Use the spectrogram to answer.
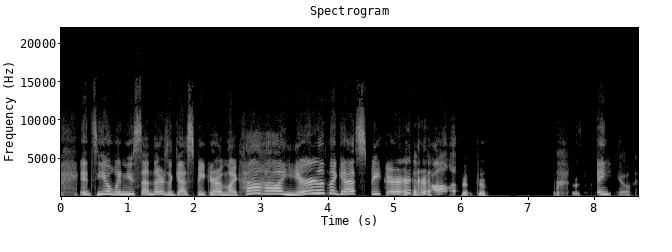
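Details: Adult woman speaking, with a second voice; plain speech.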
